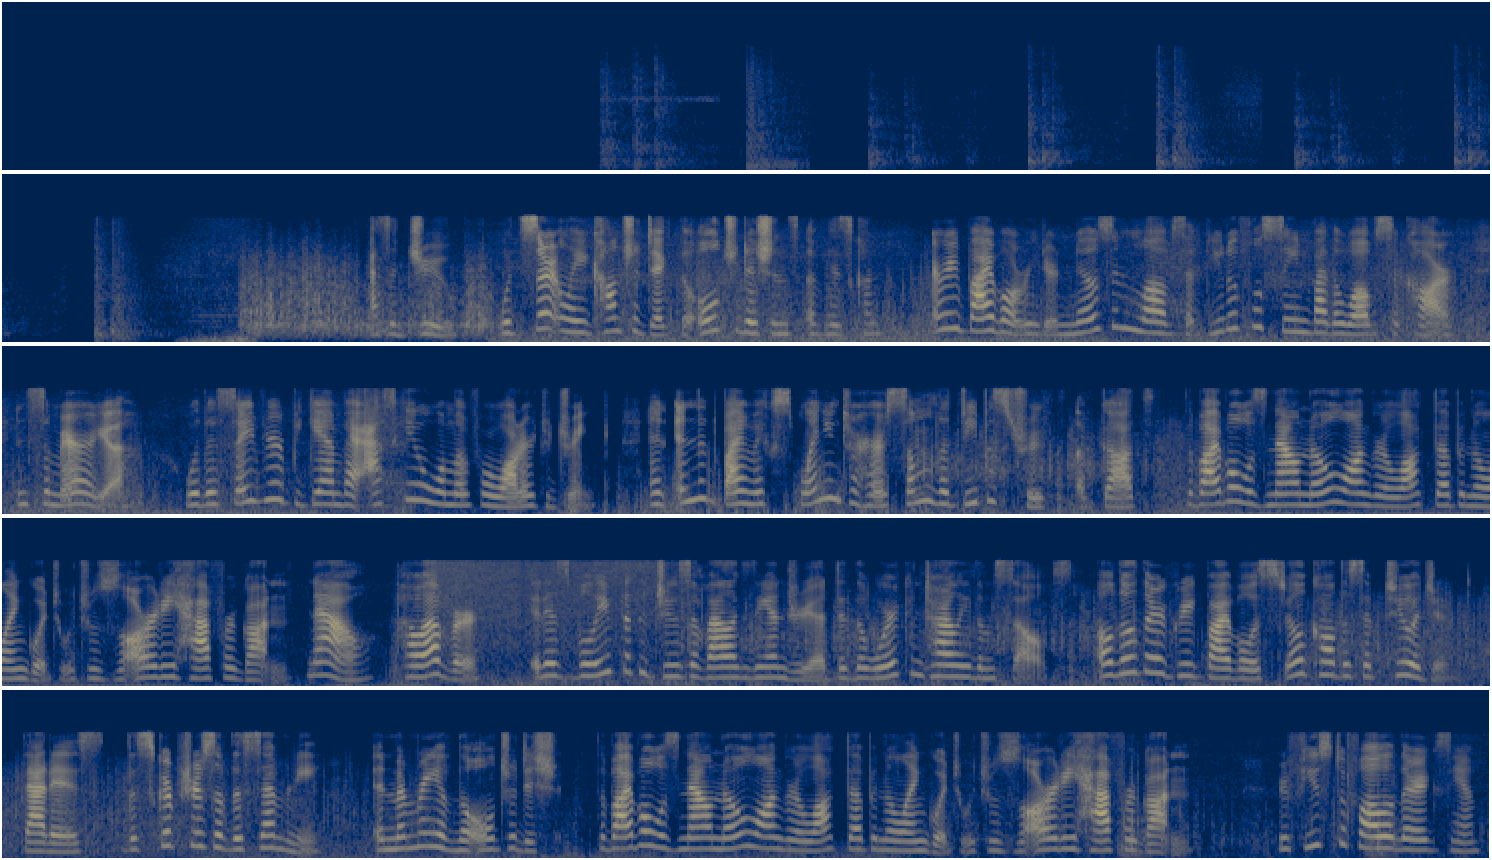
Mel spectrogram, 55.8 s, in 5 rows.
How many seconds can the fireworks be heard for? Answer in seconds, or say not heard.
8 s.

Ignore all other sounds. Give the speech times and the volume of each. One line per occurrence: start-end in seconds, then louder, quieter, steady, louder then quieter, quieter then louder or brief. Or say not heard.
13.9-53.5 steady
54.2-55.7 brief.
